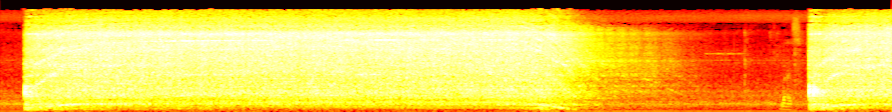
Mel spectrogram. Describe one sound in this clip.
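A miter saw motor whirs loudly at high speed, then winds down.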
